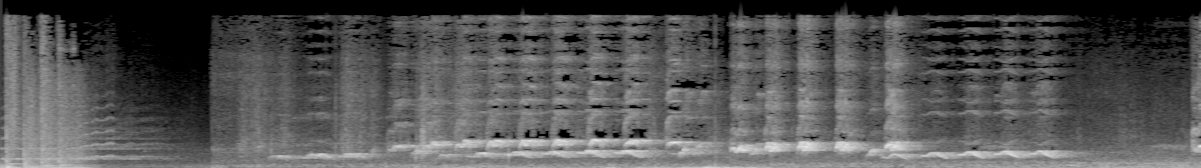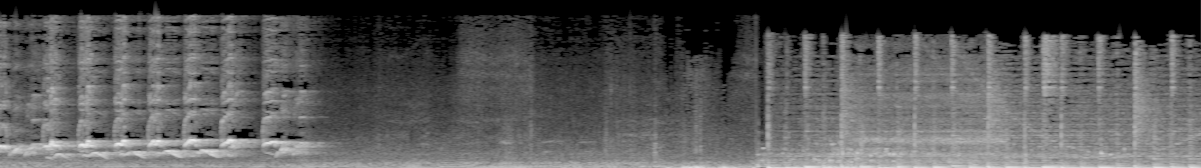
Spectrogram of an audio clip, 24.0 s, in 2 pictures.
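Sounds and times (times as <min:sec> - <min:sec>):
birds chirping rapidly: 0:02.7 - 0:10.8, 0:11.5 - 0:15.4, 0:19.7 - 0:24.0.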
